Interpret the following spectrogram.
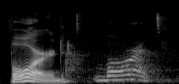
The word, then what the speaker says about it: bored: Bored. Các bạn có chữ R cong lưỡi lên.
